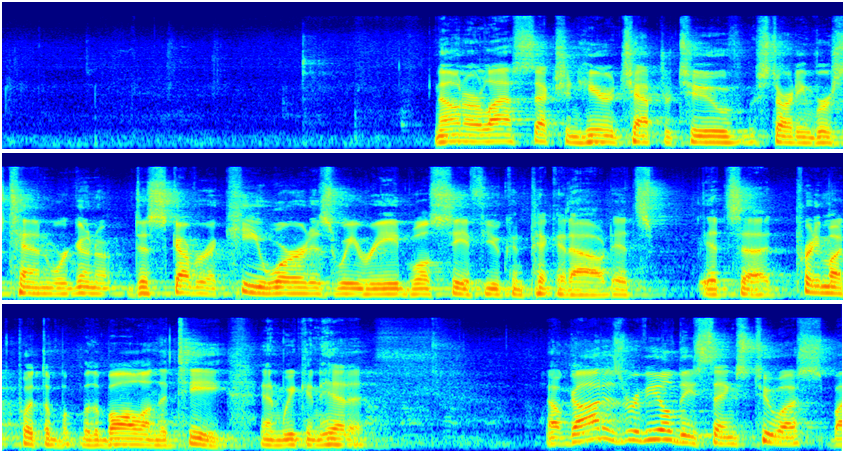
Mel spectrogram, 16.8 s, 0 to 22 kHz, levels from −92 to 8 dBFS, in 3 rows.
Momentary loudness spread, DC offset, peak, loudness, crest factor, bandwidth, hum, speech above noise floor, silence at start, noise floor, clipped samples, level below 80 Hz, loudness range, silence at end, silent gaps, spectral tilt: 6 LU; under 0.1%; 0 dBFS; -18 LUFS; 18 dB; 16 kHz; none; 39 dB; 2.9 s; -57 dBFS; under 0.1%; -56 dBFS; 3 LU; 0 s; none; -5 dB/octave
